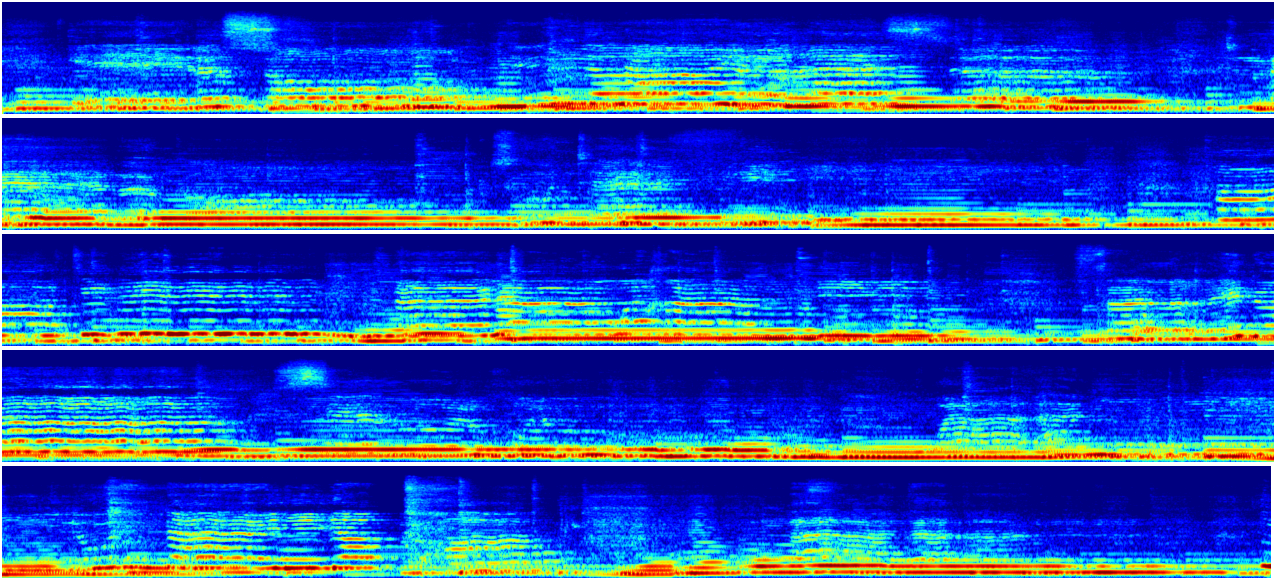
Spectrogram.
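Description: Women's voices singing a song to an acoustic guitar strummed by the lead singer, the other two voices joining in at times.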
